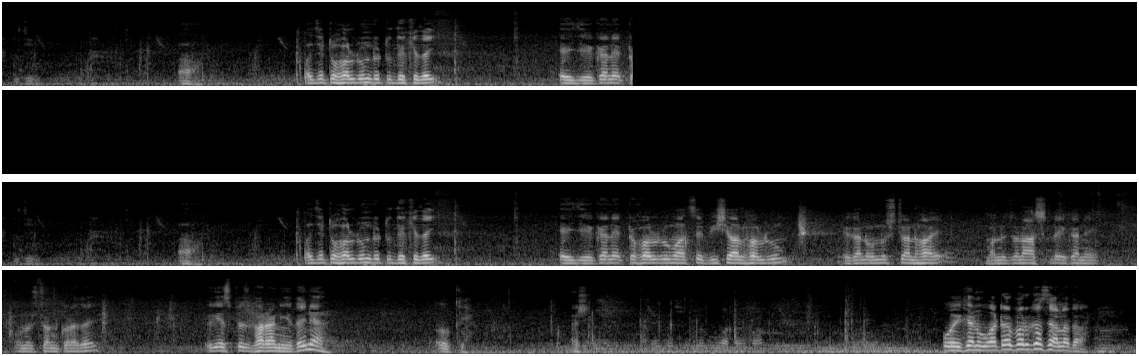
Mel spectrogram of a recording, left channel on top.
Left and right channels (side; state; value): left; drops out; at 6.4 s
